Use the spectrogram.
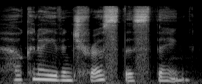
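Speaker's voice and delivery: ordinary delivery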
